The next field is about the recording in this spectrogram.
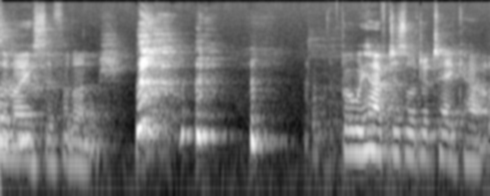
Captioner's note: weeps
